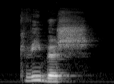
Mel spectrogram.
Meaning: a fool, an oddball, a weirdo
- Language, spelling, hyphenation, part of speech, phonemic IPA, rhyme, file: Dutch, kwibus, kwi‧bus, noun, /ˈkʋi.bʏs/, -ibʏs, Nl-kwibus.ogg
